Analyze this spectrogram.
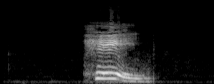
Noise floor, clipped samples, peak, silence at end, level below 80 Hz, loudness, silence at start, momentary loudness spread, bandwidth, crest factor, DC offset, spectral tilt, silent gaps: -63 dBFS; under 0.1%; 0 dBFS; 0.65 s; -64 dBFS; -13 LUFS; 0.85 s; 24 LU; 7.8 kHz; 16 dB; under 0.1%; -4.5 dB/octave; none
